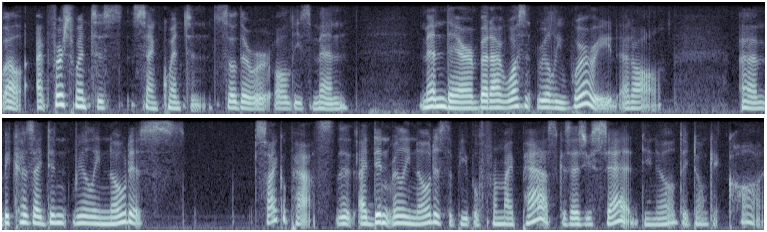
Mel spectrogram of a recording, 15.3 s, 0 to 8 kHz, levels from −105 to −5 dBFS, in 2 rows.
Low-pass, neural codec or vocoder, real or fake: 7.2 kHz; none; real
